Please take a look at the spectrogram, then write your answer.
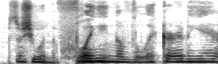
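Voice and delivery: usual speaking voice

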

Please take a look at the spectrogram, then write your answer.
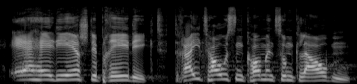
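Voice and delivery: loud, high-pitched sermon delivery; fervent preacher voice; impassioned preaching. Real, not acted. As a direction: preach it out to the congregation. Preaching at full force.

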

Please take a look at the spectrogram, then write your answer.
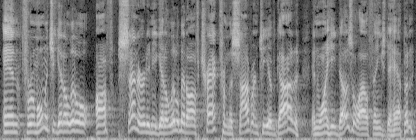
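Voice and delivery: ordinary talk, nothing marked

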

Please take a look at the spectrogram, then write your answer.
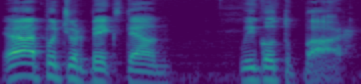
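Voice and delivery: mock Russian host; comic Russian cabbie voice; Russian accent. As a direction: give orders in a Russian accent. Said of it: "So he's Russian".

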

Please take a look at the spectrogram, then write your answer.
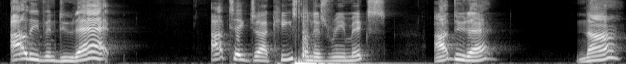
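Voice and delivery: high-pitched, disbelieving questions; incredulous rant. Real, not acted. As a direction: push the pitch up in exasperated disbelief. Ranting about the remix's guest choices.

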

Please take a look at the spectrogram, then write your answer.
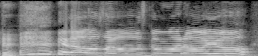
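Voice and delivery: high, slow, laughing hard; can barely talk for laughing. Real, not acted. Still laughing, retelling greeting.

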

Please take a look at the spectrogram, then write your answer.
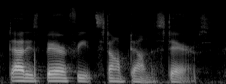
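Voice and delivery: plain reading voice

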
